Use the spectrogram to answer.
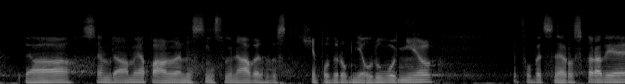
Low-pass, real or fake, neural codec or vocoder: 10.8 kHz; fake; autoencoder, 48 kHz, 32 numbers a frame, DAC-VAE, trained on Japanese speech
